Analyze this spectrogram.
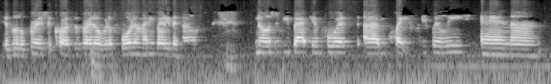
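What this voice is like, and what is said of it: Strong New York accent. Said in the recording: “New York accent, crazy ... you sound just like my friend from New York, like exactly like ... That New York accent, crazy”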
